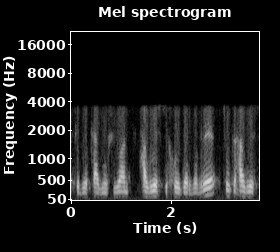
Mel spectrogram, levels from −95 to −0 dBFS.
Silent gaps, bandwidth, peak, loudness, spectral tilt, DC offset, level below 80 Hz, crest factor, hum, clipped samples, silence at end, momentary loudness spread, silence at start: none; 3.8 kHz; -10 dBFS; -28 LUFS; -10 dB/octave; under 0.1%; -78 dBFS; 18 dB; none; under 0.1%; 0.1 s; 8 LU; 0.1 s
